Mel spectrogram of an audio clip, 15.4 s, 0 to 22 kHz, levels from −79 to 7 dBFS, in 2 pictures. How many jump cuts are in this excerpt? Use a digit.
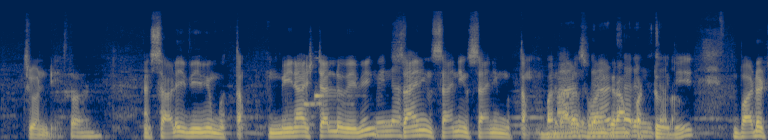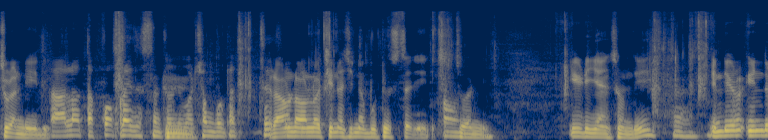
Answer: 1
